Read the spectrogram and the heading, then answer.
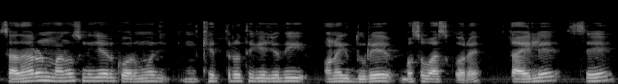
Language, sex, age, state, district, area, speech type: Bengali, male, 18-30, West Bengal, Purulia, urban, spontaneous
